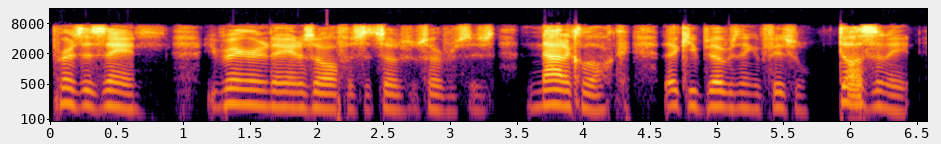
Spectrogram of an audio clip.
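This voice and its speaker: A woman's voice: lowish voice, steady tone, fairly quick, a bit bright, dry recording. Woman reading as cold, angry man, muffled. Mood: threatening. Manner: curt, accusing.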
